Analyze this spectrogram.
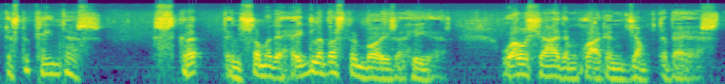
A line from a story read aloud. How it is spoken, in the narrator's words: lowering his voice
